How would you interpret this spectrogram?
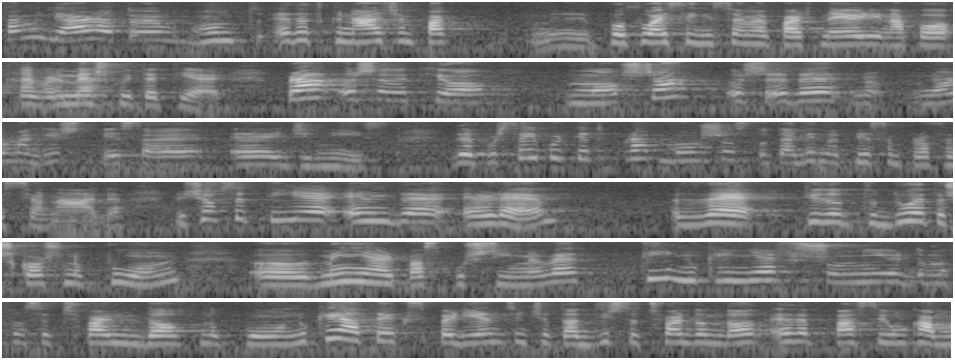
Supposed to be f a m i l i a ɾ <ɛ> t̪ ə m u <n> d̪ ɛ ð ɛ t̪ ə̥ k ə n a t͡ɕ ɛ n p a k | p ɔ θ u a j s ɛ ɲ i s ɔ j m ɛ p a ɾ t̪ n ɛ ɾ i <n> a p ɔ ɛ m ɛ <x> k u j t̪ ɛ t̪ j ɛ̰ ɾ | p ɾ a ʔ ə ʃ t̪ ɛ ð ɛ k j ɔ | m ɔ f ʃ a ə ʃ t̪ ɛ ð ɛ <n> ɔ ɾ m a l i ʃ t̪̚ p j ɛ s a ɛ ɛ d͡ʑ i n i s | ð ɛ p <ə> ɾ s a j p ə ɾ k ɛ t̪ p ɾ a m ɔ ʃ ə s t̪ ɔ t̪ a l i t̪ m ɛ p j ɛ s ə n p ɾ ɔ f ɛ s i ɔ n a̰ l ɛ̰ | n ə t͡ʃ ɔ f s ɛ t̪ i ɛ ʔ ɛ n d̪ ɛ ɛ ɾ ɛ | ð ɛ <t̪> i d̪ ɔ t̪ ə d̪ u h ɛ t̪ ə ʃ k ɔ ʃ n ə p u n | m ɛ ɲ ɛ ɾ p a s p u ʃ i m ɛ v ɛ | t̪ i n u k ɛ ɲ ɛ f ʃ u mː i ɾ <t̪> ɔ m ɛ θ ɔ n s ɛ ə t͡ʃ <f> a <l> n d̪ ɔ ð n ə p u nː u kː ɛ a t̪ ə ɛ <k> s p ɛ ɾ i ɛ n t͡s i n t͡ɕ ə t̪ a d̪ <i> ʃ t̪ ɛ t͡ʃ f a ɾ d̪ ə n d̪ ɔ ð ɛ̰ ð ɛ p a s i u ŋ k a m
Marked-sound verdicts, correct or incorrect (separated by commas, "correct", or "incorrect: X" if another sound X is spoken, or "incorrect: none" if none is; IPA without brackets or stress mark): incorrect: a, correct, correct, incorrect: ʃ, correct, correct, correct, incorrect: d̪, correct, incorrect: ɾ, correct, correct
